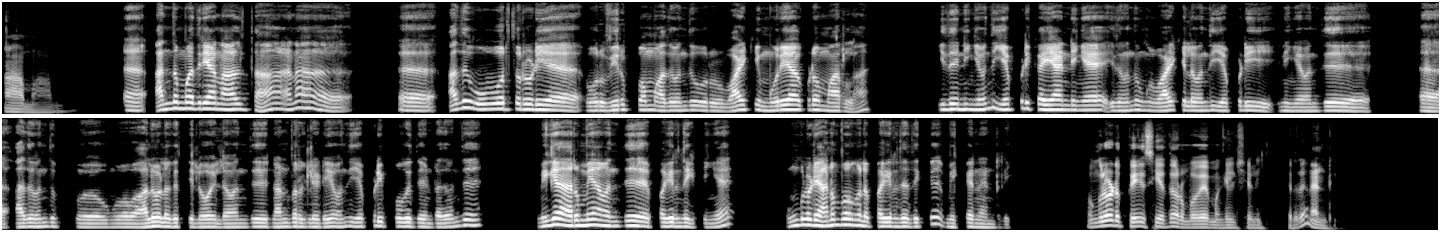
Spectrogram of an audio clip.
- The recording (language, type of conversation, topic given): Tamil, podcast, தனிமை என்றால் உங்களுக்கு என்ன உணர்வு தருகிறது?
- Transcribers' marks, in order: none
